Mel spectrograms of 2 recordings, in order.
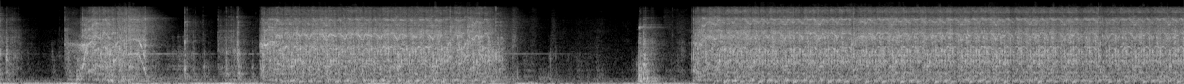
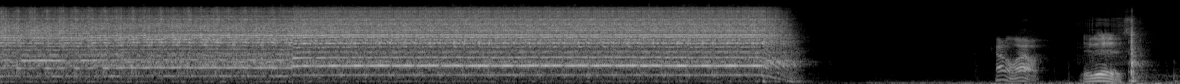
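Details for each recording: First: Retired military generator engine (4A032 four-cylinder or 2A016 two-cylinder type) stutters through a few tries, then catches and settles into a steady, even fast beat with no knocks or misses; runs healthy. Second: Retired military generator engine (4A032 four-cylinder or 2A016 two-cylinder), jumper-started with no spark plugs fitted: loud steady starter whir for about eight seconds, then it cuts. This is how fast it turns over without plugs; the engine is still freeing up.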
